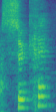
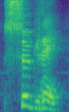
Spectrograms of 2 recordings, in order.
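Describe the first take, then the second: First: The middle consonant sounds like a K. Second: The middle consonant sounds like a G. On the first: The speaker calls it wrong. "et non pas secret" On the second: The speaker calls it right. "Le C se prononce quelquefois comme un G, ainsi on prononce secret"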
